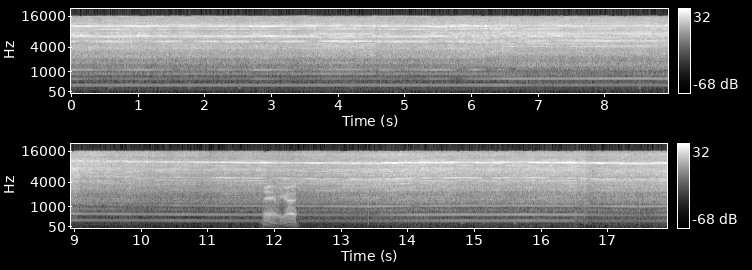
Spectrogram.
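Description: An electric arc sputters and buzzes.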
